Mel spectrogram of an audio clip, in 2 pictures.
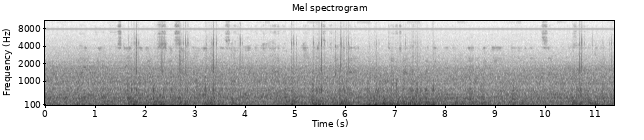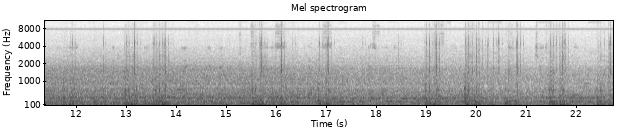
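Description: Tyres roll steadily on the road.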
